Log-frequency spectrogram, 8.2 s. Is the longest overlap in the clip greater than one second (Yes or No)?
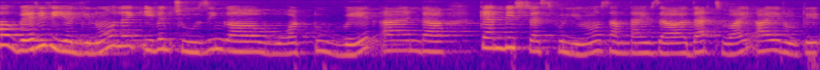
No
